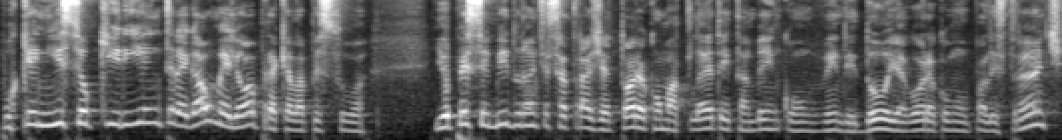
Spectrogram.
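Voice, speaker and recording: A man with a Bahian accent talks at a fairly quick pace, his dark, mellow tone carried by lively intonation. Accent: Bahian, northeastern Brazilian. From Bahia, Brazil (Feira de Santana). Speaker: former footballer and sales speaker. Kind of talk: podcast interview.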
